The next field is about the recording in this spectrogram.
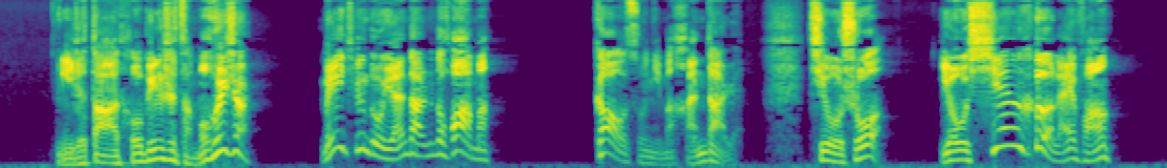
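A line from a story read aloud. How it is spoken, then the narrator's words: Impatient, sudden sharpness. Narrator (Chinese): 梁廷南可是有点不耐烦，突然厉声道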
